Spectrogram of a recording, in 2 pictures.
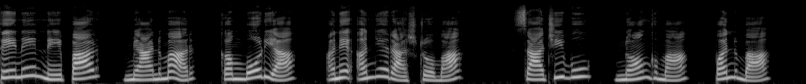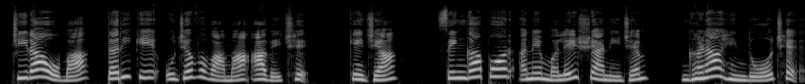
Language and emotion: Gujarati, neutral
